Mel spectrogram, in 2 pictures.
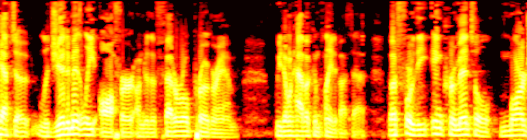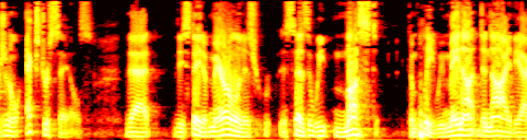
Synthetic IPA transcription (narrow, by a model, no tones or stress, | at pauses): hæftɨləd͡ʒɪɾɨmɨtˡliʔɔfə˞ʔʌ̰̃ndə˞ðɨfɛɾə˞l̩ˠpʰɹ̥oʊɡɹæ̰̃m | wiɾõʊ̃ntɦəvɨkʰmpʰl̥ẽɪ̃nəbaʊt̪̚ðæ̰t̚ | b̥ʌtfə˞ðiʔɪ̃nkʰɹ̥ɨmɛ̃ntʰl̩ˠmɑɹd͡ʒɨn̩l̩ˠɛkstɹ̥ɨseɪlˠz̥ | ðɨt̪̚ | ðɨsteɪɾʌvmɛɹəl̩ˠə̃nɨz̥sɛzðɨt̚wimʌst | kʰm̩pʰl̥it̚wimeɪñət̚d̥ɨnaɪðiæ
